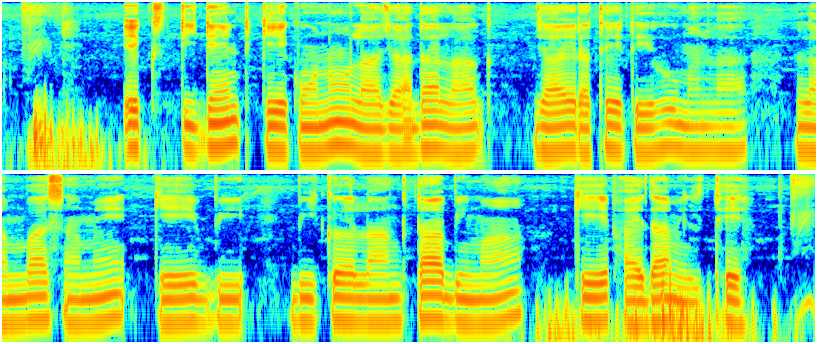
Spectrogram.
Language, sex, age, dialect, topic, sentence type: Chhattisgarhi, male, 18-24, Northern/Bhandar, banking, statement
